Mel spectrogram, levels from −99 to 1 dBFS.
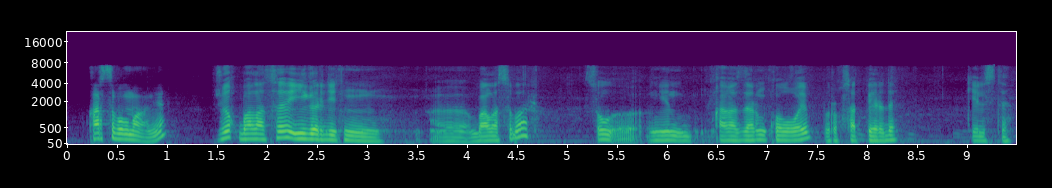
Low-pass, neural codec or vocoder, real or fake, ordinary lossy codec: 7.2 kHz; none; real; AAC, 48 kbps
